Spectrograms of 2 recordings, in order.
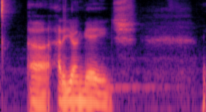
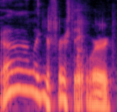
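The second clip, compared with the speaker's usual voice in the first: much higher, cheery mock dad voice; happy dad. Dad honking at his son, mock-cheerful and high. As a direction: imitate a proud, beaming father. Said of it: "like, all happy".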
